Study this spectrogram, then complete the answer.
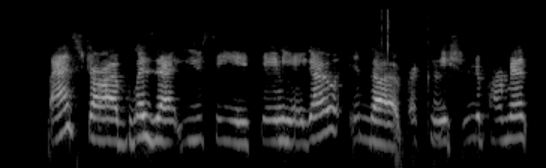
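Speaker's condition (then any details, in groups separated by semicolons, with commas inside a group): Friedreich's ataxia; progressive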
